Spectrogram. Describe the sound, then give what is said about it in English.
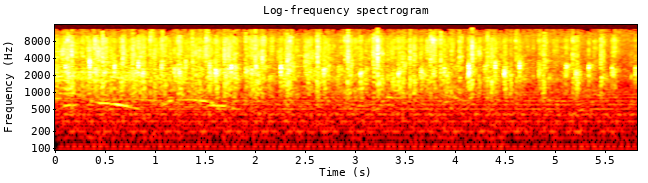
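A crowd applauds steadily for several seconds as a prize winner, a member of the board of directors of BITS, is called up to get his prize. Dense overlapping claps fill the room at a constant, fairly loud level, with faint voices mixed in beneath the clapping. “Give him a big round of applause, you guys.”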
